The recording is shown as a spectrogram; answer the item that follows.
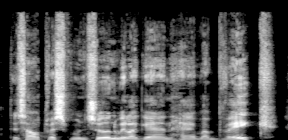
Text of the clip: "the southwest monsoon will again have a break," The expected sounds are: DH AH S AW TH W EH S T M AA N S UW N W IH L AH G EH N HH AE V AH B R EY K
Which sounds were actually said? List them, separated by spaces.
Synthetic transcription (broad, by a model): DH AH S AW T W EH S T M AA N S UW N W IH L AH G EH N HH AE V AH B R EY K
